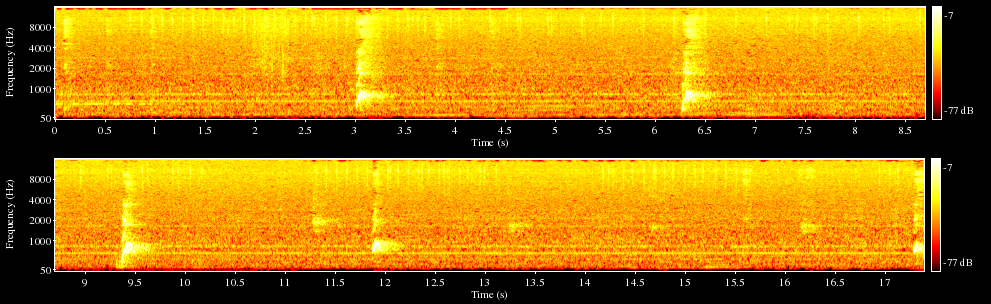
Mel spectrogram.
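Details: Schnauzer dog, male, dreaming and barking in his sleep: four soft, clipped woofs arrive roughly every three seconds against a steady low hum, followed by a faint final bark at the end.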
